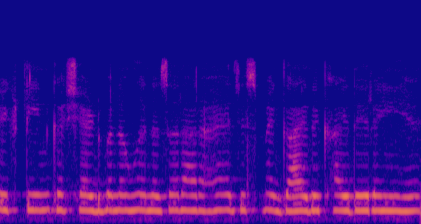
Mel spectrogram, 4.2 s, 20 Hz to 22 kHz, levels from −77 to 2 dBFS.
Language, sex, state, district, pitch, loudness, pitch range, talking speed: Hindi, female, Bihar, Vaishali, 265 Hz, -32 LUFS, 260-270 Hz, 240 wpm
